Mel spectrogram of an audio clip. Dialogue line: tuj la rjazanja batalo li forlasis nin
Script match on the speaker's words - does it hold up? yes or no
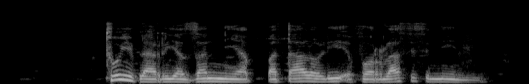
yes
